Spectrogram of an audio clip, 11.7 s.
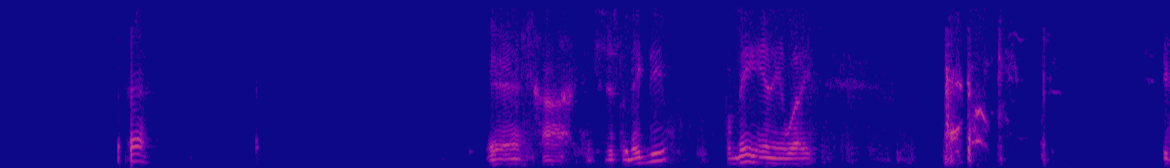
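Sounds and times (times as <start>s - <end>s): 
speech: 1.3s - 1.6s, 5.4s - 8.3s
person coughing: 9.4s - 10.6s.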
